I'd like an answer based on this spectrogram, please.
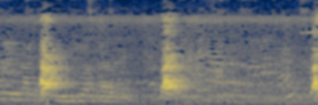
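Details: A three-month-old Beagle puppy, playing with water, gives sharp, high barks about every one and a half seconds; Beagle.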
